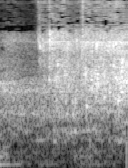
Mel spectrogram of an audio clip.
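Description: Water pours steadily into a pressure cooker set on a stove for chicken haleem, a continuous close splashing rush filling the whole moment.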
